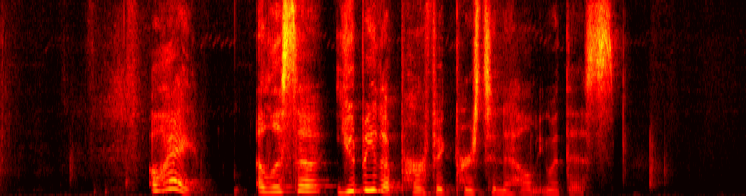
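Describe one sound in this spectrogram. A young woman speaks clearly and cheerfully nearby.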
